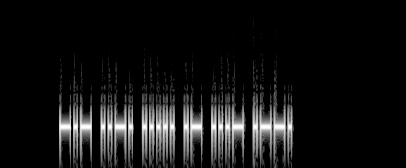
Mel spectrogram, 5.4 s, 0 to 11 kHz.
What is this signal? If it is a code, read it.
Morse code, heard as a keyed tone, about 26 wpm, 700 Hz. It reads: KF5AVP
